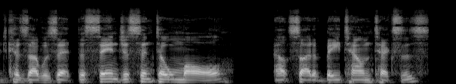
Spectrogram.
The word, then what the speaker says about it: San Jacinto: As soon as the Texians won the Battle of San Jacinto, Sam Houston declared that it would be pronounced San Jacinto from then forward.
